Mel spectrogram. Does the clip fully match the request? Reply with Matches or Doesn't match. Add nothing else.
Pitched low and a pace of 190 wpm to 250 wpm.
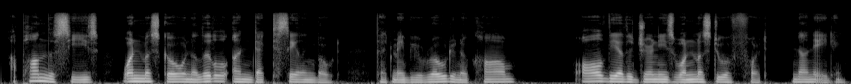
Matches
